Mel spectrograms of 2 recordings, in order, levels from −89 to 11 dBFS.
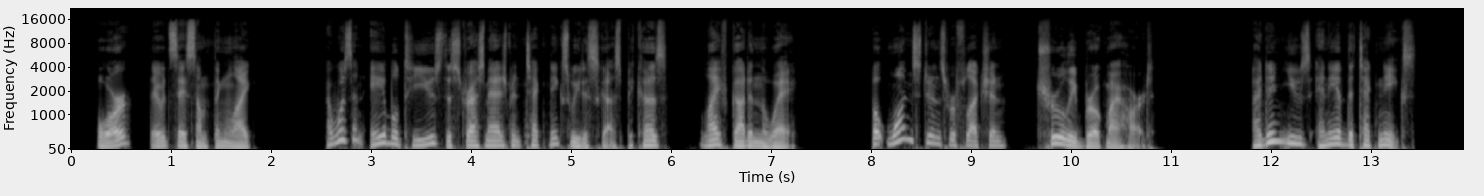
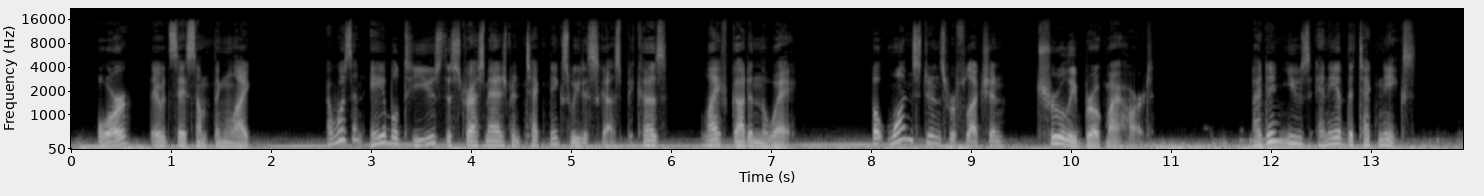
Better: first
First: none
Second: low rumble; noticeable; throughout; 20 dB below the speech

